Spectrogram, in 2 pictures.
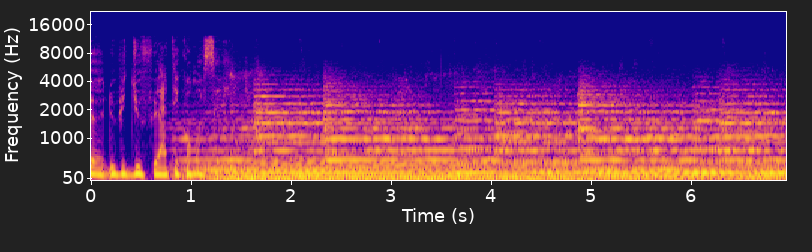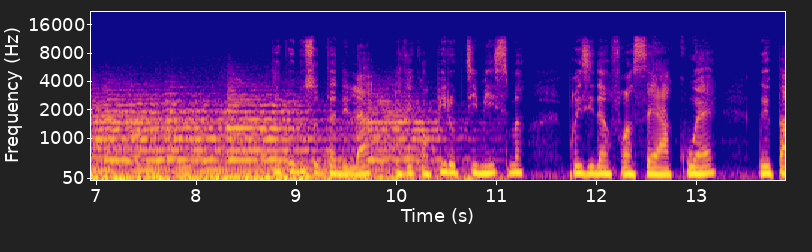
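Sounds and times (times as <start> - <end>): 
speech: 0.0 - 2.2, 9.0 - 13.8
cathedral church bells ringing in France: 0.8 - 11.3.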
